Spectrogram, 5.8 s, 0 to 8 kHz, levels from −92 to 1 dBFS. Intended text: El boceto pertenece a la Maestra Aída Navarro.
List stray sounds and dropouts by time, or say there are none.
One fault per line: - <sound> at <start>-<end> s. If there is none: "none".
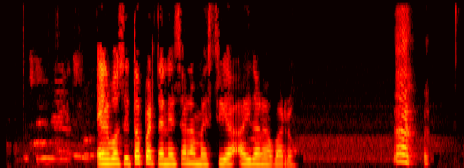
- laugh at 4.9-5.4 s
